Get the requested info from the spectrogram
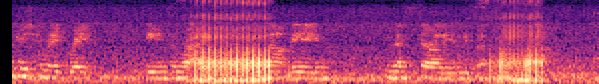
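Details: Dog snoring (owner jokes he sounds like a piglet): two rattling, snorting inhaled snores about three seconds apart, with softer breathing between, in a quiet room.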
